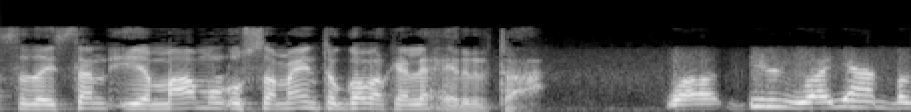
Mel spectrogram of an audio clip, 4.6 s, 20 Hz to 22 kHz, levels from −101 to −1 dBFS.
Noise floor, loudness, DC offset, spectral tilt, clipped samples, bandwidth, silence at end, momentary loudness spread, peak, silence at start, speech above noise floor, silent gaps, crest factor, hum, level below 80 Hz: -56 dBFS; -18 LUFS; under 0.1%; -3.5 dB/octave; under 0.1%; 8 kHz; 0 s; 8 LU; 0 dBFS; 0.05 s; 39 dB; none; 18 dB; none; -66 dBFS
